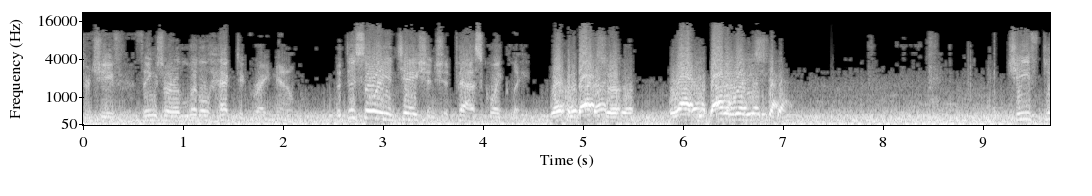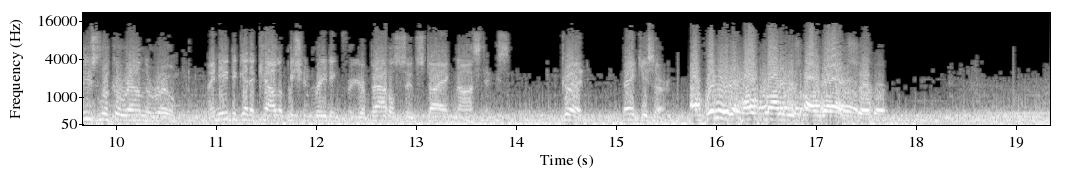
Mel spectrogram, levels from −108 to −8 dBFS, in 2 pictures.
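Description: Compressed frames are skipped at 2.40, 6.89, 8.14, 11.74 and 15.31 s. Missing or damaged frames go unplayed. The audio jumps ahead by roughly 50 to 100 ms.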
